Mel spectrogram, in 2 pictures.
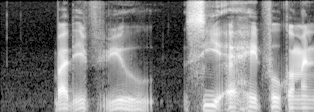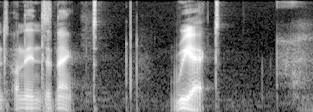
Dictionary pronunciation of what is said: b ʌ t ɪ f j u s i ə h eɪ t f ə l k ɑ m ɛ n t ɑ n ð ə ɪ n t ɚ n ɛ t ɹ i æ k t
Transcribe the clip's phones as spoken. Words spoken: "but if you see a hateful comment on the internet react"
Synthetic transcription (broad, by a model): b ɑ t ɪ f j u s i ə h eɪ t f ə l k ɑ m ɛ n t ɑ n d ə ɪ n t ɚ n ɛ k ɹ i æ k t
